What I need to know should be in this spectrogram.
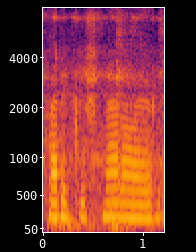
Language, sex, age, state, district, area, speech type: Telugu, female, 18-30, Telangana, Karimnagar, rural, spontaneous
